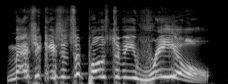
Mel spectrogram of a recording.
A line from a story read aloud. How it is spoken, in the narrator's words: he shouted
